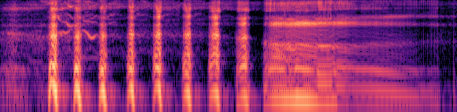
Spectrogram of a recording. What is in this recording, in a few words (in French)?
rire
